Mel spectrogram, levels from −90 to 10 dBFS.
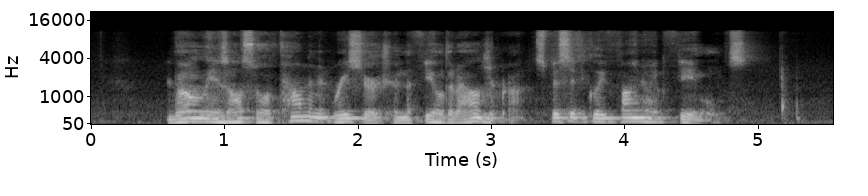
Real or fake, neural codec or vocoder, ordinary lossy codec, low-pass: fake; autoencoder, 48 kHz, 32 numbers a frame, DAC-VAE, trained on Japanese speech; AAC, 64 kbps; 10.8 kHz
